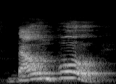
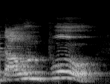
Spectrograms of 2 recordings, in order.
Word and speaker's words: downpour: এরপর দেখুন, দেখুন 4 নাম্বারে লিখেছি ইট স্টার্টস ডাউনপো। দেখুন এটার উচ্চারণটা DOWNPOUR, অর্থাৎ উচ্চারণটা হয় ডাউন পাওয়ারের মতো, বাট এটা কিন্তু এখানে আমাদের উচ্চারণ করতে হবে ডাউন পো। ডাউন পো এইভাবে উচ্চারণ করতে হবে।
